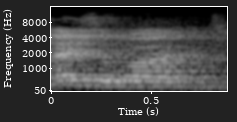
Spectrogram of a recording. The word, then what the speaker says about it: Aizawl: For an anglicized instruction, you start out with an AIZ, like in maize or braize.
